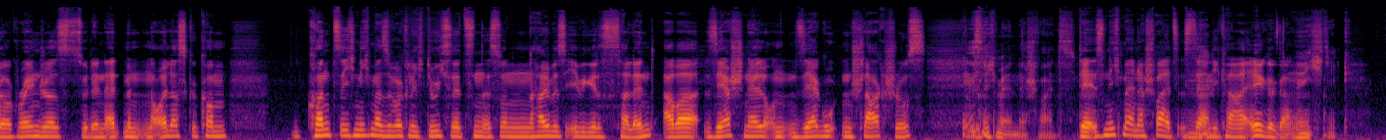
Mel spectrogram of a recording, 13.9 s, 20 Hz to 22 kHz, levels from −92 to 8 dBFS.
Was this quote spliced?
yes; 1 cut; at 9.6 s

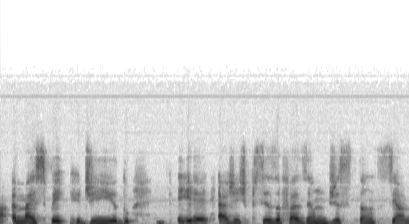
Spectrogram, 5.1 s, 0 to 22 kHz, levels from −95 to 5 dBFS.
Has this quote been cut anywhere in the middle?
yes; 2 cuts; at 2.7 s, 3.9 s

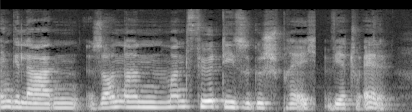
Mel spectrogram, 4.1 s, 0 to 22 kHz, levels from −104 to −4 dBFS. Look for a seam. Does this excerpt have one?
yes; 1 cut; at 3.1 s

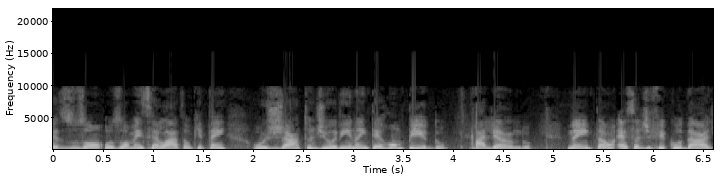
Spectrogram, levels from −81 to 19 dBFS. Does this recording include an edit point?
yes; 1 cut; at 4.2 s

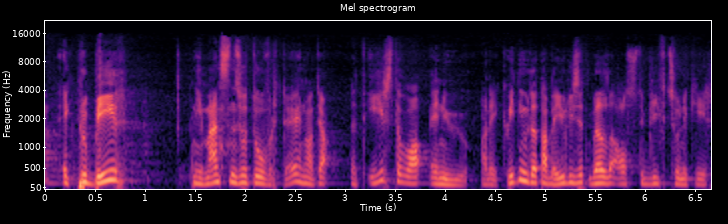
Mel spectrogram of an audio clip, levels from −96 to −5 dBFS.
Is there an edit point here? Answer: yes; 1 cut; at 5.4 s

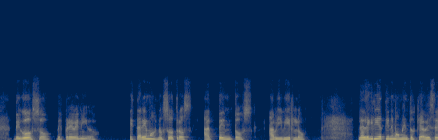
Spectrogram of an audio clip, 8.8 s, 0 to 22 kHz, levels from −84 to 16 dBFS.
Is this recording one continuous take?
yes; 0 cuts

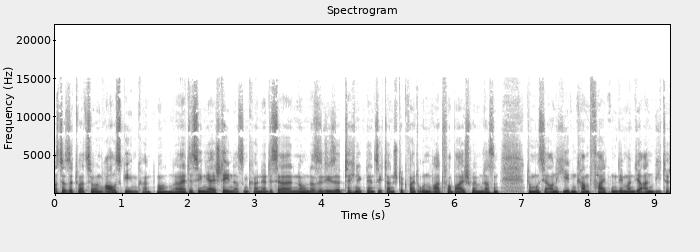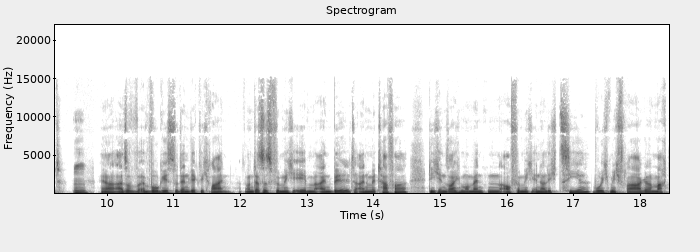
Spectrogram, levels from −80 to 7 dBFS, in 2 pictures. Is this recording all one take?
no; 2 cuts; at 9.8 s, 12.0 s

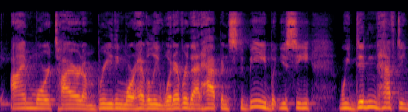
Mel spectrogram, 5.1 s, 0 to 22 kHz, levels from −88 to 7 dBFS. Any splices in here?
no; 0 cuts

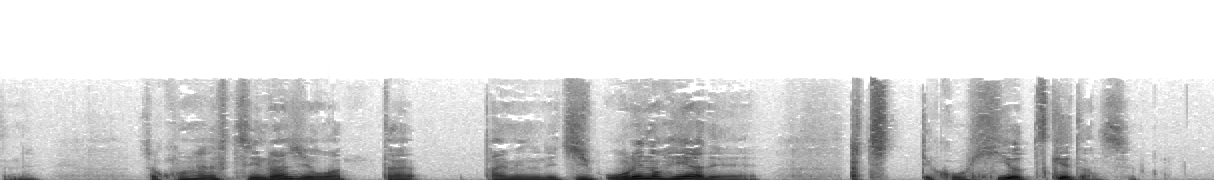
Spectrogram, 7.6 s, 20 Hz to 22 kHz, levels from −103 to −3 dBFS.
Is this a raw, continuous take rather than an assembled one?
no; 1 cut; at 5.2 s

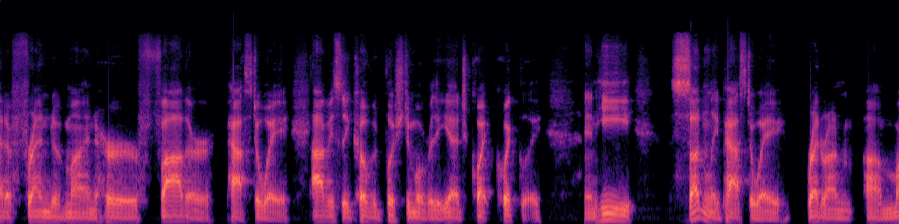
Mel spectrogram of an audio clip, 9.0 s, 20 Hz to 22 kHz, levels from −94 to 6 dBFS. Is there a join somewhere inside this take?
yes; 2 cuts; at 3.1 s, 5.8 s

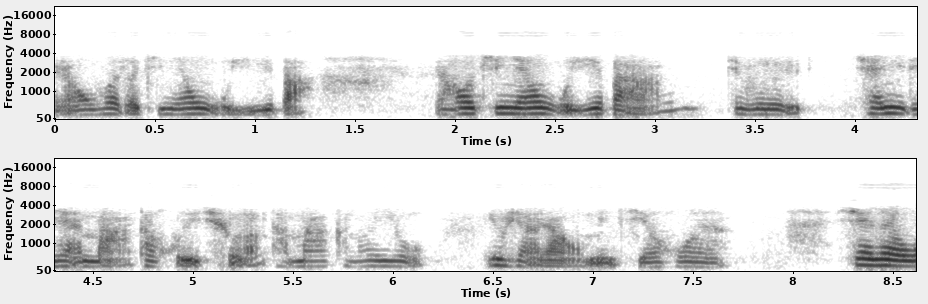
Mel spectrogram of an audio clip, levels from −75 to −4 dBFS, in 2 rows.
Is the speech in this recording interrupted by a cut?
no; 0 cuts

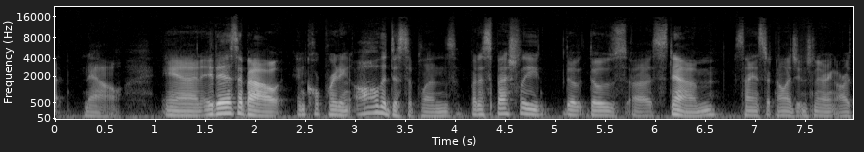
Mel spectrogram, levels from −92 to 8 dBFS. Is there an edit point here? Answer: yes; 1 cut; at 5.0 s

